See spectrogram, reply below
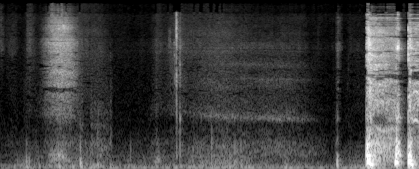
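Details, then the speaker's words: A person who says they are sick gives soft breathing and a sniff, then a short burst of loud, rough coughs with throat clearing in a quiet room. "Hear that? I'm basically dying."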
